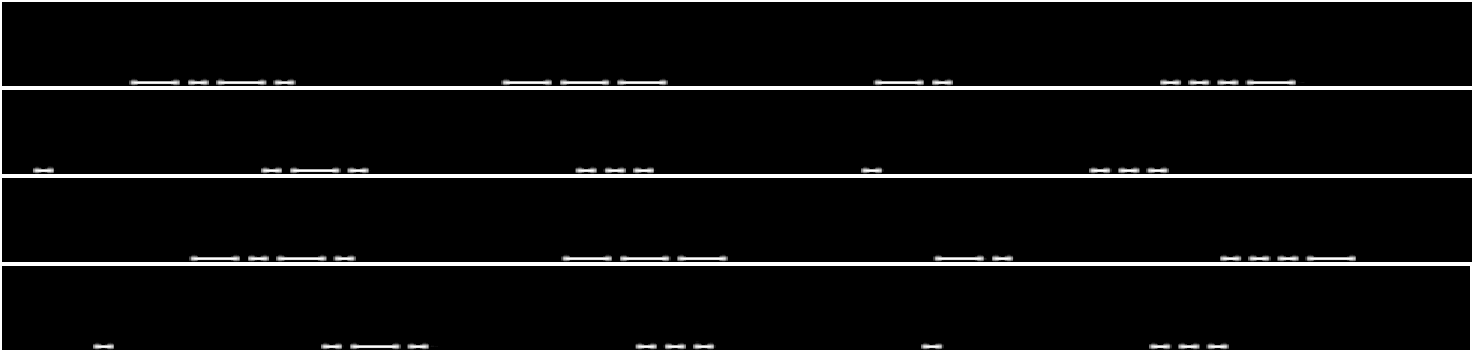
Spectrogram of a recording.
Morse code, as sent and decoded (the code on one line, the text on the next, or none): -.-. --- -. ...- . .-. ... ... / -.-. --- -. ...- . .-. ... ...
CONVERSES CONVERSES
